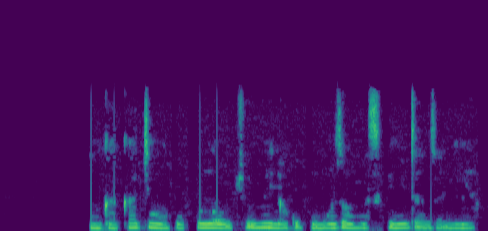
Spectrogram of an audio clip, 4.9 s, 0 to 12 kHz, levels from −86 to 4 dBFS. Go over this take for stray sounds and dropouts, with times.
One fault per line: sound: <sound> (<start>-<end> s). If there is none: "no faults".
no faults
